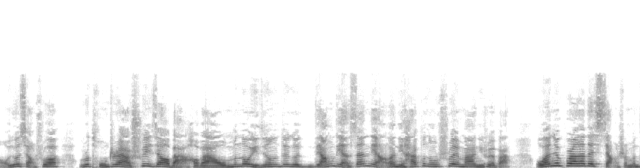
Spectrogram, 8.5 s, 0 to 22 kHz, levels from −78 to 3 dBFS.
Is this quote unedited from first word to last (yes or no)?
no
